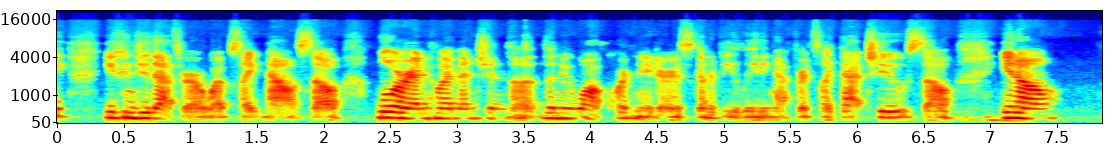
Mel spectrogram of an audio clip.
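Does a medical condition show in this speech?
No.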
